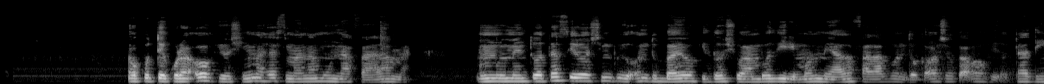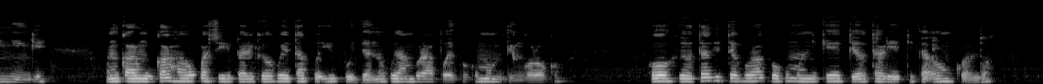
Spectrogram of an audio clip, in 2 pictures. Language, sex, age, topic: Oshiwambo, male, 18-24, agriculture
